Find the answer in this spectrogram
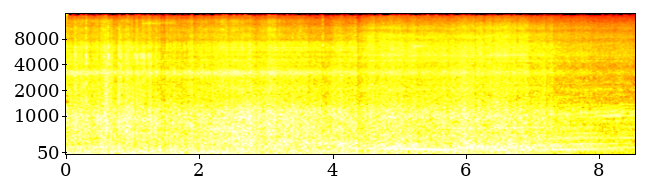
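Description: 1987 Porsche 944's 2.5-litre naturally aspirated four-cylinder engine running at speed on track, with wind noise on the microphone; the sound fades out near the end.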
